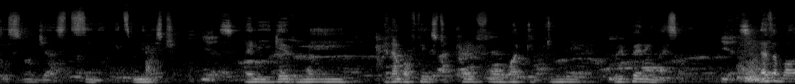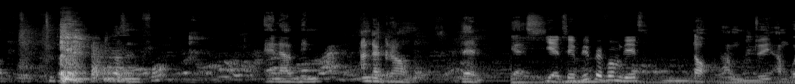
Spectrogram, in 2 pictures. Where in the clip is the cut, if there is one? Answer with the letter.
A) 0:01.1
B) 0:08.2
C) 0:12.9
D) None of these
C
